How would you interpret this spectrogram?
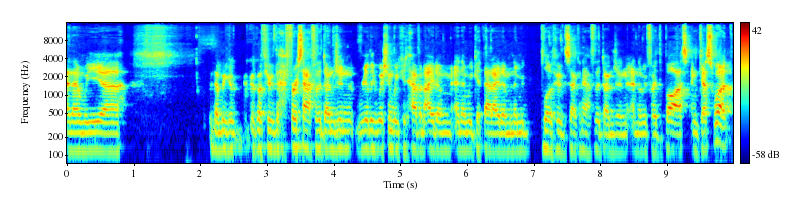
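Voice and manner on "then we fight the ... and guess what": ordinary talk, nothing marked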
